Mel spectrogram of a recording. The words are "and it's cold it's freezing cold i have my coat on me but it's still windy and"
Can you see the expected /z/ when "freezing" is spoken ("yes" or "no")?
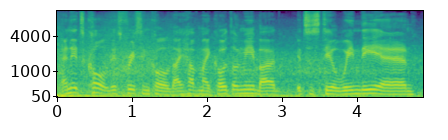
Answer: no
